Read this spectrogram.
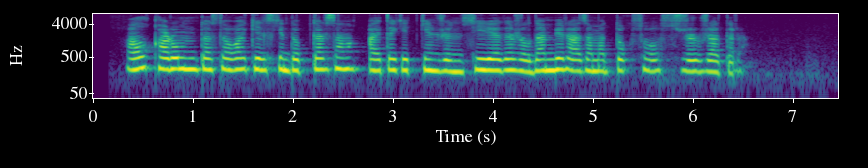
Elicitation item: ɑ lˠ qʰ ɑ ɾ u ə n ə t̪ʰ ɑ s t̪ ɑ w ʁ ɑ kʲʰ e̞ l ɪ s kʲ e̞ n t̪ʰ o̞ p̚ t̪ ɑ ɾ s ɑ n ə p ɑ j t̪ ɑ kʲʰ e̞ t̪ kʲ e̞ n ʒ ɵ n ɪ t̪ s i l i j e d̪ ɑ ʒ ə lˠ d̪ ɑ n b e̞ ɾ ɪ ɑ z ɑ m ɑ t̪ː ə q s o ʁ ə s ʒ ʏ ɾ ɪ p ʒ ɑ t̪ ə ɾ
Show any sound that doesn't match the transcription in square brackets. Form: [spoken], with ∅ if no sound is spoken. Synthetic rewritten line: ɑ lˠ qʰ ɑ ɾ u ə n ə t̪ʰ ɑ s t̪ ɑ w ʁ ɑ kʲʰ e̞ l ɪ s kʲ e̞ n t̪ʰ o̞ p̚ t̪ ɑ ɾ s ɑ n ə [q] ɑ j t̪ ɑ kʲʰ e̞ t̪ kʲ e̞ n ʒ ɵ n ɪ [∅] s i [ɾ] i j [a] d̪ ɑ ʒ ə lˠ d̪ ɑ n b e̞ ɾ ɪ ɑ z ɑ m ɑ t̪ː ə q s o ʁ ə s ʒ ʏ ɾ ɪ p ʒ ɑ t̪ ə ɾ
